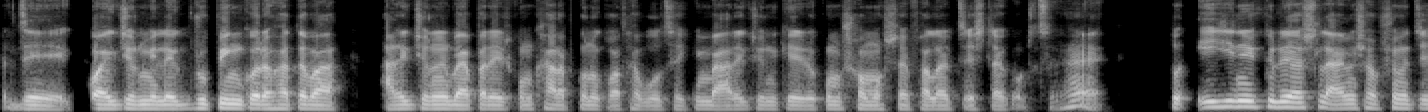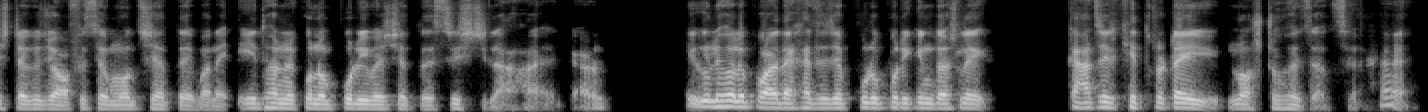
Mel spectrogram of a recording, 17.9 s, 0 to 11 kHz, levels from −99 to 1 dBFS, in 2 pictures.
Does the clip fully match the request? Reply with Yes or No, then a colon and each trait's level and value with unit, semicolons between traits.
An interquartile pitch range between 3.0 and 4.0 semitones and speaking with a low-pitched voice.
Yes: average, 3.7 semitones; low, 120 Hz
